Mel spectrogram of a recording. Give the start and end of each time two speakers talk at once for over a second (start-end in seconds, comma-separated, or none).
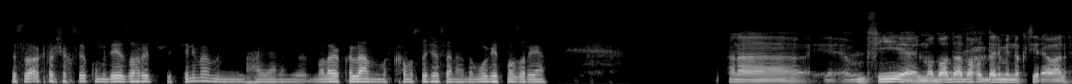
none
